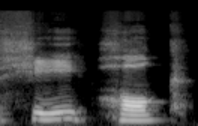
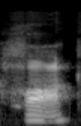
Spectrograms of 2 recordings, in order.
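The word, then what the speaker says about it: She-Hulk: the latest episodes of She Hulk I'm going to say it right this time she Hulk not Hawk like it's a hot Flying Like a Bird She Hulk I'm gonna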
